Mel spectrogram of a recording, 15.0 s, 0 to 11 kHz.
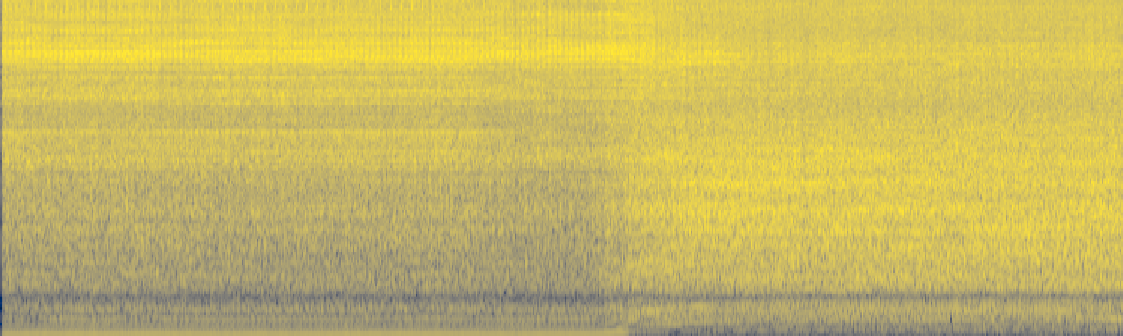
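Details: Audi 20V turbo petrol engine idling: regular pulsing noise about four beats a second from the exhaust area; turbo already removed and overhauled and not the cause, source unknown.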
